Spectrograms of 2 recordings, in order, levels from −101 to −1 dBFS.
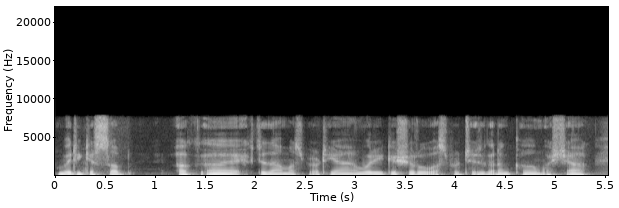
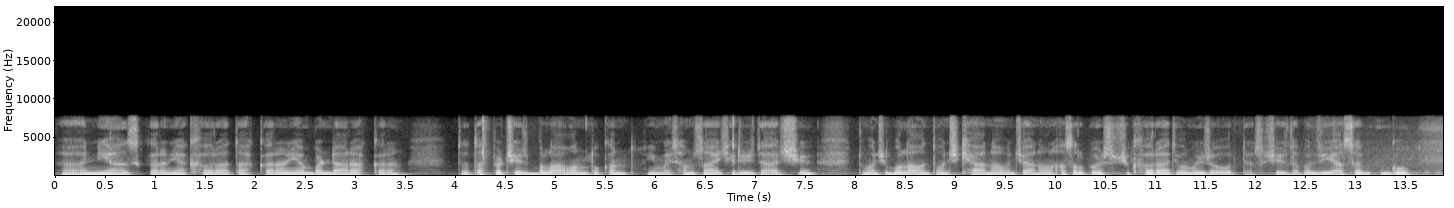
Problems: constant background noise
